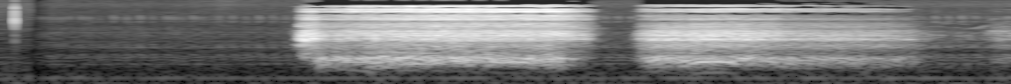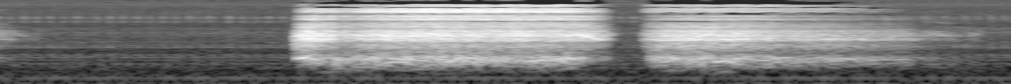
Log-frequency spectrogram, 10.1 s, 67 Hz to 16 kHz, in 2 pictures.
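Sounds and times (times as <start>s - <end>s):
person snoring asleep in bed: 1.5s - 5.1s, 6.6s - 9.8s.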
